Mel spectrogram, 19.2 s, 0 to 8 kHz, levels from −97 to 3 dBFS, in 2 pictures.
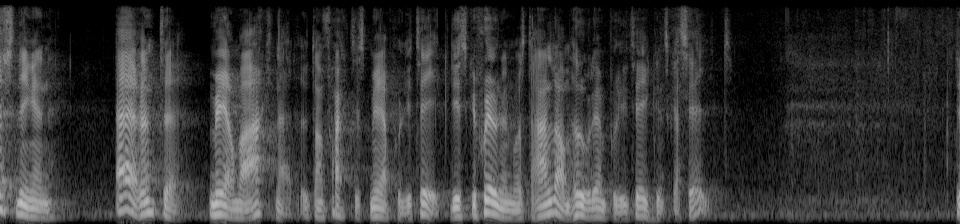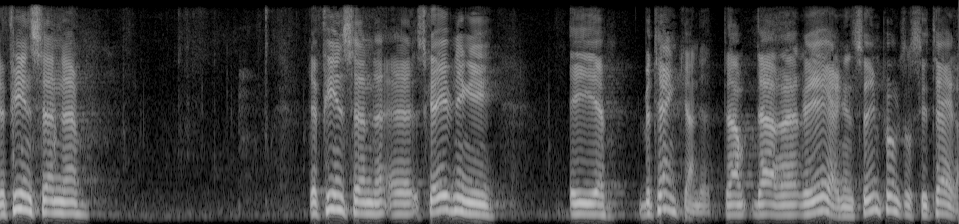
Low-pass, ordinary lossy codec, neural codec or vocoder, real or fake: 7.2 kHz; none; none; real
